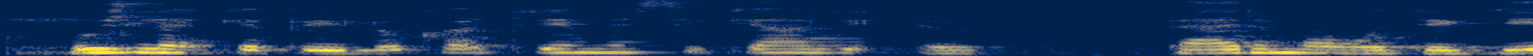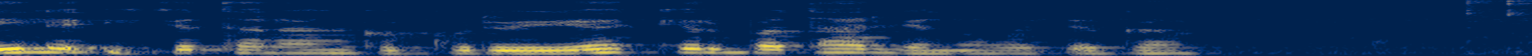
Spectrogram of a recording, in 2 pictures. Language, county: Lithuanian, Alytus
